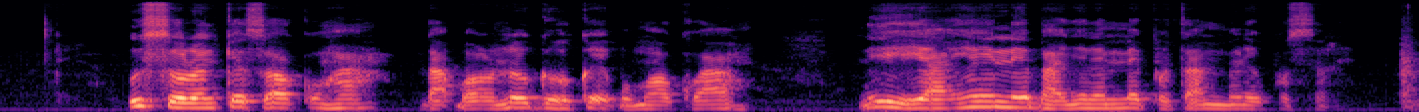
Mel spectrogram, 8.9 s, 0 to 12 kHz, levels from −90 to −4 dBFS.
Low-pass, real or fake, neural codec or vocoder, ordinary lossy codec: 10.8 kHz; fake; vocoder, 44.1 kHz, 128 mel bands, Pupu-Vocoder; none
